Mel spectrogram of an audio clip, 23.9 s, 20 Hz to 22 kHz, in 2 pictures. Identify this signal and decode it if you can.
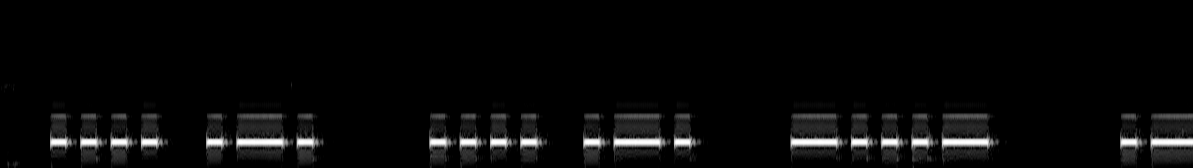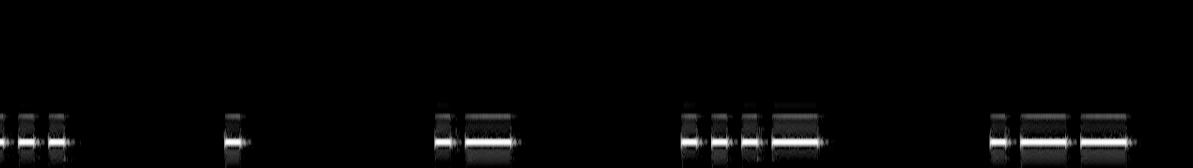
Morse code, heard as a keyed tone, about 8 wpm, 660 Hz. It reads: HR HR <BT> L E A V W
